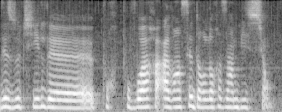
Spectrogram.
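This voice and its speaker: A woman with a Brazilian accent speaks very slowly in a fairly high pitch. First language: Portuguese (speaking French). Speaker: human resources consultant. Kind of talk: interview. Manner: hesitant, many fillers.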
